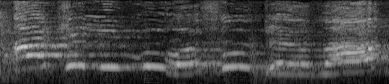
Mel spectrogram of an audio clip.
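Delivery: laughing. Acted. Queen laughs at the poem.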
